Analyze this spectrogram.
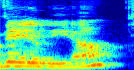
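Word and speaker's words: Veglio: alessandro velio so again that g is silent sometimes but not always but here it is alessandro velio um and it is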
